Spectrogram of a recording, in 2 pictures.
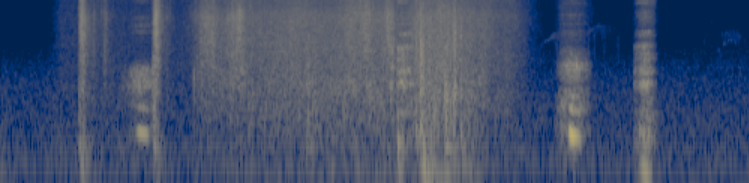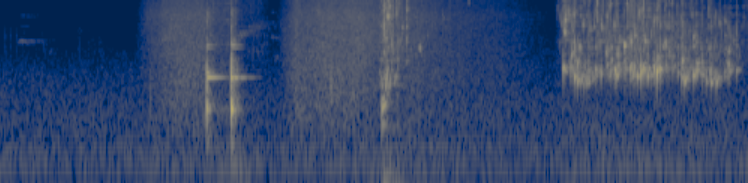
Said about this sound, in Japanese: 普通に茶を立て始めた。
